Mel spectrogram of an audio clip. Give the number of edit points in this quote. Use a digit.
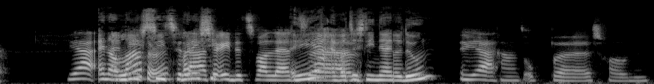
2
